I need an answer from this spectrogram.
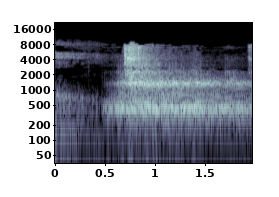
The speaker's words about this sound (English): Somebody chided me the other day because I haven't been using the Thunder Tube enough. I'm like, I'm sorry, man. You can't overuse the Thunder Tube.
